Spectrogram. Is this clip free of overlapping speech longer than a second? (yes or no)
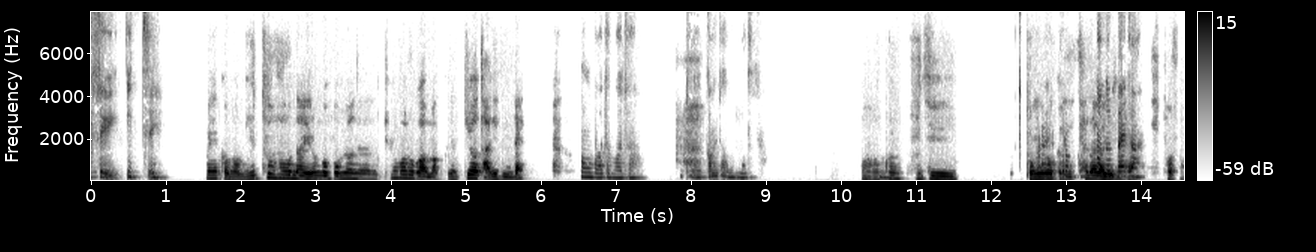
no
